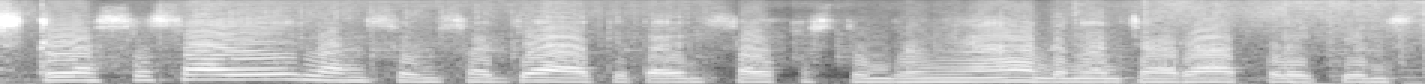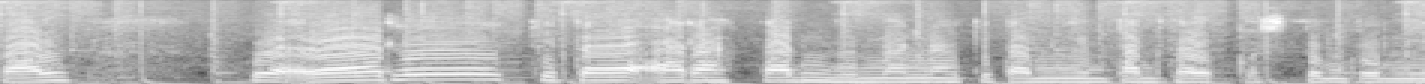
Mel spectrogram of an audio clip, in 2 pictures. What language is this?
Indonesian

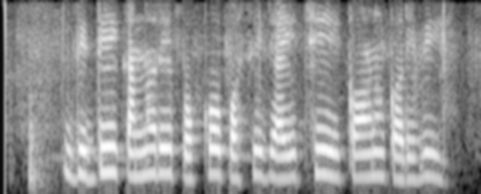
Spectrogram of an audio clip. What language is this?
Odia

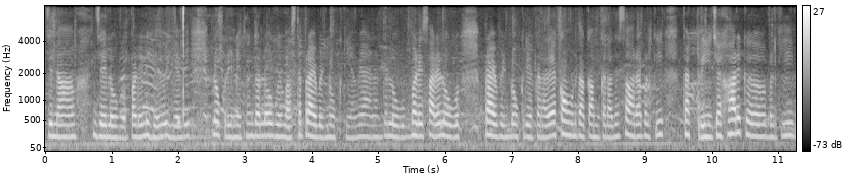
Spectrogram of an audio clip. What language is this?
Dogri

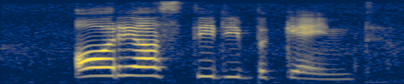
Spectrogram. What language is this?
Afrikaans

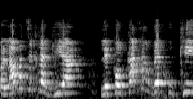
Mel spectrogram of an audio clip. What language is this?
Hebrew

